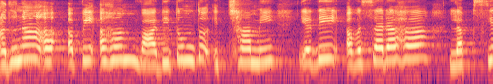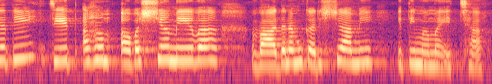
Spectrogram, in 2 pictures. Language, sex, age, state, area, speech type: Sanskrit, female, 18-30, Rajasthan, urban, spontaneous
